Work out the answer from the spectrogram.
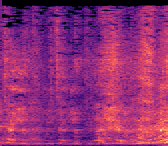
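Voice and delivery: high, loud, giggling plea; nervous giggles. Retold or imitated. Speaker quoting her sister at the ceremony, giggling nervously. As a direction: imitate a sister who can't stop giggling. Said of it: "she had the nervous giggles".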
